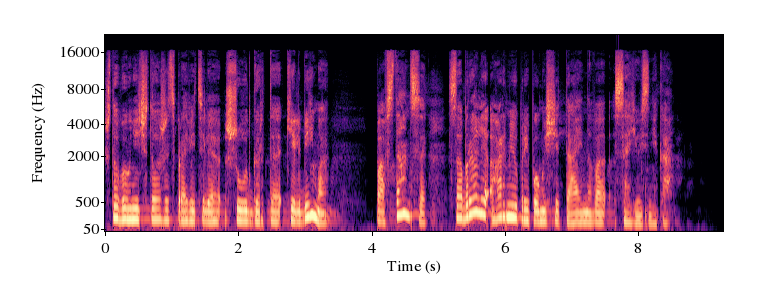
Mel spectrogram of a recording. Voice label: cinematic voice, ru; lineage2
